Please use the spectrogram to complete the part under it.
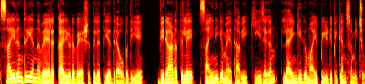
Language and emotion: Malayalam, neutral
